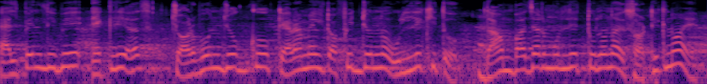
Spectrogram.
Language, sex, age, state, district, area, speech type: Bengali, male, 18-30, West Bengal, Paschim Bardhaman, rural, read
